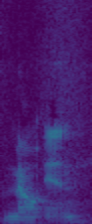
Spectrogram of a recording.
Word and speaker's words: mountain: The first word is mountain. okay so notice you didn't hear a mountain or mountain. A lot of people want to say it with even a D. Mountain. I just didn't say the T.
